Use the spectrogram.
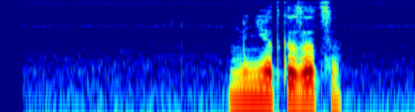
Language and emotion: Russian, neutral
